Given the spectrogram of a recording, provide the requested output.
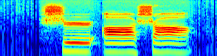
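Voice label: "sha" bopomofo, Chinese; phonetics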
